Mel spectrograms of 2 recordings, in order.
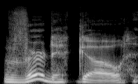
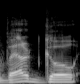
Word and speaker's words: Verd-Go: announced the formation of Verd-Go Aero. I'm going to have to spell that for you. It's V-E-R-D, which is French for the color green, Go, G-O. So Verd-Go Aero, an innovative new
